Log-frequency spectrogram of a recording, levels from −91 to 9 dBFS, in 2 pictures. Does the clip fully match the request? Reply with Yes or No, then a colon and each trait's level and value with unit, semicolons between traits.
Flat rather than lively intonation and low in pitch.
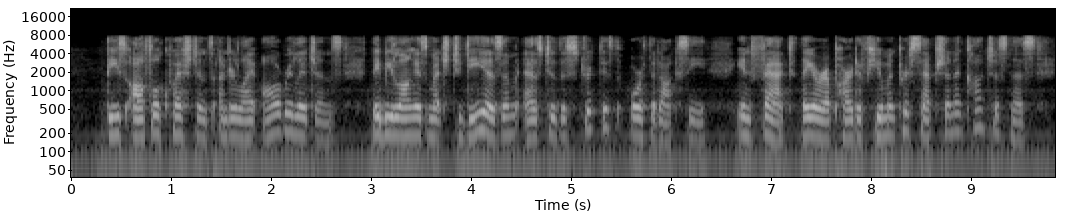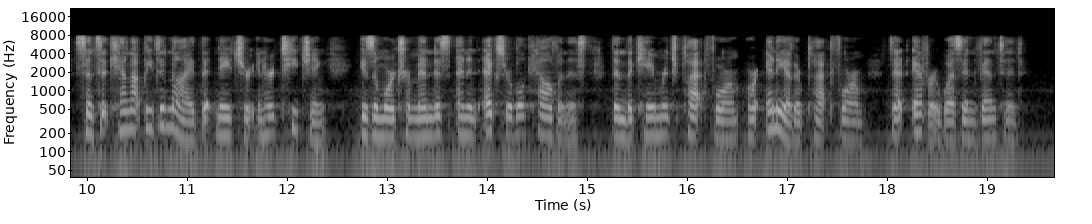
No: narrow, 2.2 semitones; medium, 180 Hz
